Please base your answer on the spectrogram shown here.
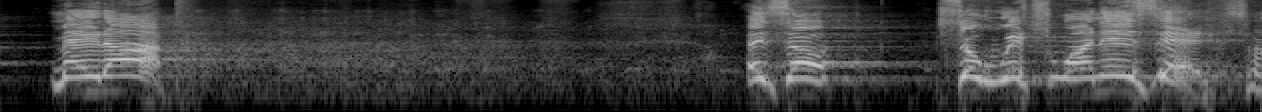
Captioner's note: congregation laughing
